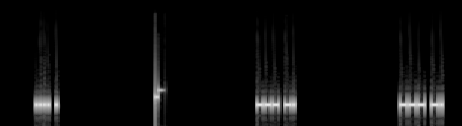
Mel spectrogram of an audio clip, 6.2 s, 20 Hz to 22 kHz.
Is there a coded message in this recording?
Yes: Morse code from 0.5 to 5.9 s, heard as a keyed tone, about 40 wpm, 700 Hz. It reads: HE ON ON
